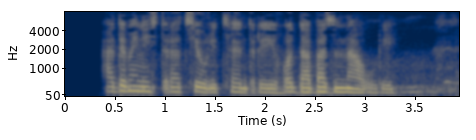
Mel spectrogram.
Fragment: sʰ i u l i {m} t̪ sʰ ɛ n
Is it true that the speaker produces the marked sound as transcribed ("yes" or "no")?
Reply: no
